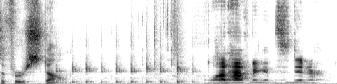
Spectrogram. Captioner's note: tapping pen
